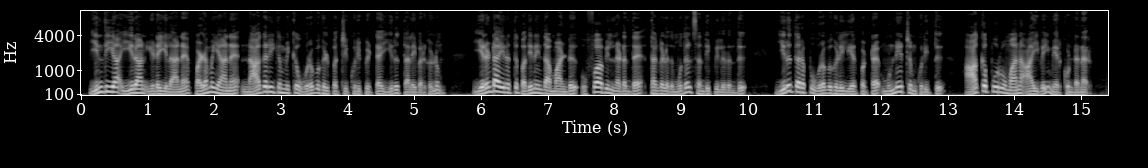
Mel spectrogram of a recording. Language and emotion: Tamil, neutral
